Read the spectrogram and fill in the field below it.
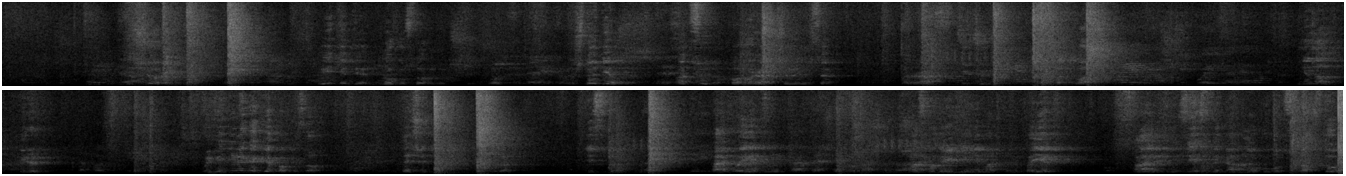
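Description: A middle-aged man explains calmly in an echoing hall.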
